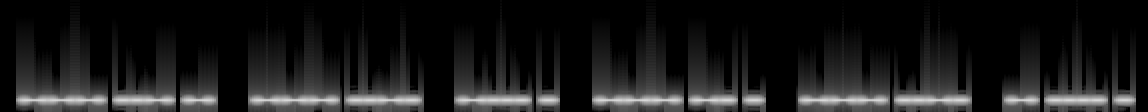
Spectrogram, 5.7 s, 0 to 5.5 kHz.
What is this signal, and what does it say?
Morse code, heard as a keyed tone, about 34 wpm, 600 Hz. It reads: OUT OF BE ONE OF THE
